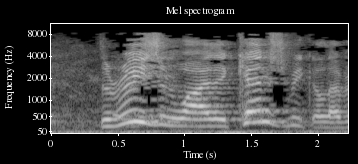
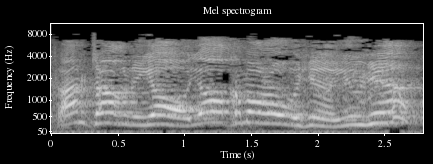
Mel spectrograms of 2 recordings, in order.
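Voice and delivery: put-on loud Southern accent; 4 dB louder than usual. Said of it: "Mississippi dude again".

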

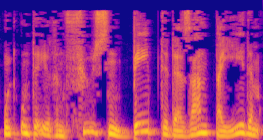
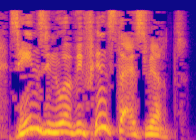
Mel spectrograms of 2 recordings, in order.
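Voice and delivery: urgent appeal, pitched up; urging; 7 semitones higher than usual. A narrator's reading. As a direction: press him to hurry. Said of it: "drängte Grief". (drängend)

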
